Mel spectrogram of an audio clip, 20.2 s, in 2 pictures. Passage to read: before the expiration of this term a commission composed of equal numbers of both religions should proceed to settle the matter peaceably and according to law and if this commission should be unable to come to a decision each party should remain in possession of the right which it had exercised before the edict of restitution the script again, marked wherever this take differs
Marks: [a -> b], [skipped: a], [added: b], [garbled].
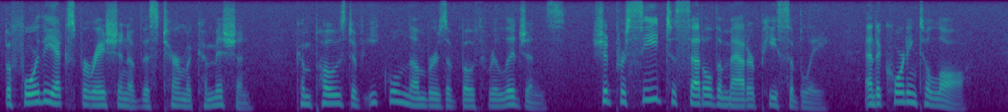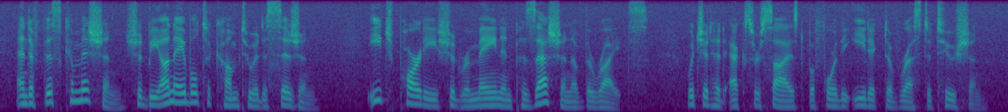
before the expiration of this term a commission composed of equal numbers of both religions should proceed to settle the matter peaceably and according to law and if this commission should be unable to come to a decision each party should remain in possession of the [right -> rights] which it had exercised before the edict of restitution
